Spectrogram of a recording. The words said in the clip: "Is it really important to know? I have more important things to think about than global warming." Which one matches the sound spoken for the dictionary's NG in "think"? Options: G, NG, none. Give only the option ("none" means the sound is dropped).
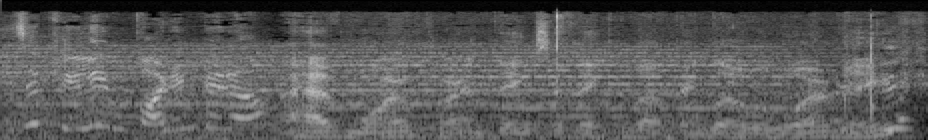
none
